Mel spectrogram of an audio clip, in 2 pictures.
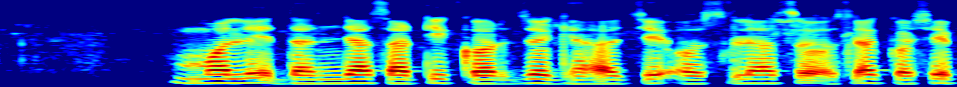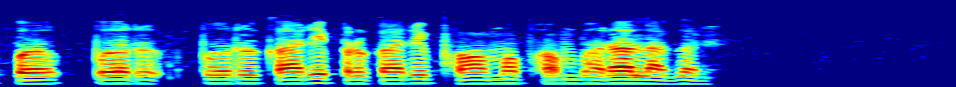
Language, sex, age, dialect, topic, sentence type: Marathi, female, 18-24, Varhadi, banking, question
